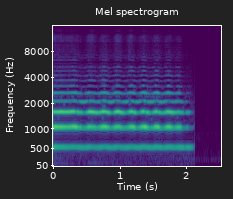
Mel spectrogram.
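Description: A single recorder (flauta dulce) sounds the note C as one steady, clear, pure tone held for about two seconds with a gentle wavering before it stops cleanly into silence.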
